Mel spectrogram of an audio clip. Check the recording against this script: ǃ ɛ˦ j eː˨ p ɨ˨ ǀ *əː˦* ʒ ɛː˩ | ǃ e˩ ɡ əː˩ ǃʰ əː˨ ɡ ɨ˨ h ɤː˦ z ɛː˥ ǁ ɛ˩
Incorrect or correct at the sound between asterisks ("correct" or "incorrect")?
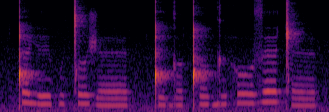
correct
